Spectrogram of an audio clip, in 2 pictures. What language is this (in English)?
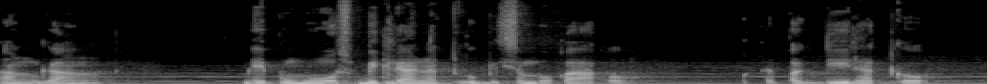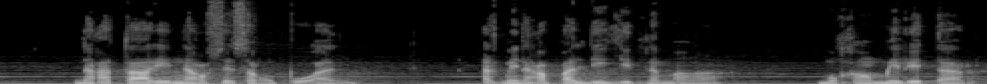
Filipino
